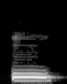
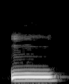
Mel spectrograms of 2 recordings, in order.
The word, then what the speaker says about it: 一: And the pronunciation is 一, 跟我读, 一, 一.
